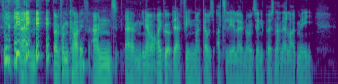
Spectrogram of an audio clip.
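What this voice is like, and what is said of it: Thick Welsh accent. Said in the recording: “I'm from Cardiff, you can tell by my thick Welsh accent.”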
